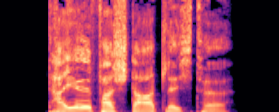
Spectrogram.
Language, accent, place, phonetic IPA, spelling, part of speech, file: German, Germany, Berlin, [ˈtaɪ̯lfɛɐ̯ˌʃtaːtlɪçtə], teilverstaatlichte, adjective, De-teilverstaatlichte.ogg
- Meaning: inflection of teilverstaatlicht: 1. strong/mixed nominative/accusative feminine singular 2. strong nominative/accusative plural 3. weak nominative all-gender singular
